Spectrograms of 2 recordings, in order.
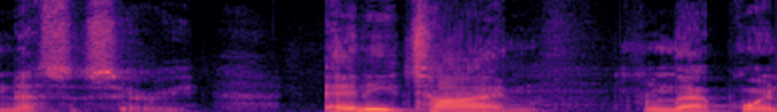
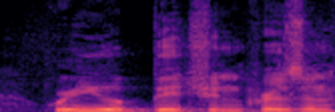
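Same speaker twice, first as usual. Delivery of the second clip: plain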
